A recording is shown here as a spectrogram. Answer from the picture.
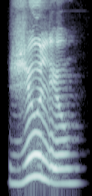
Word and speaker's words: julho: The letters J and G can sometimes be pronounced like J. It sounds like the S in pleasure.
